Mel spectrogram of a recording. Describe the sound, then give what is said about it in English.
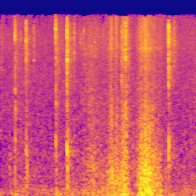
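Typing on a computer keyboard: a few sharp, quick key clicks at first, then a denser, louder stretch of tapping toward the end, with no talk. “We'll type these in.”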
